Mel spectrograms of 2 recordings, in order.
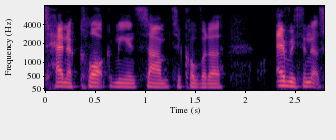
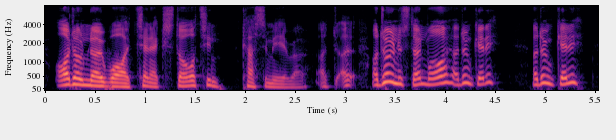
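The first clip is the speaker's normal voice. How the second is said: put-on weird Brummie accent, louder; 7 semitones higher, 6 dB louder than usual. Getting into Ogbonglehole mode, doing his weird Brummie accent. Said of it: "it's a Brummie accent".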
